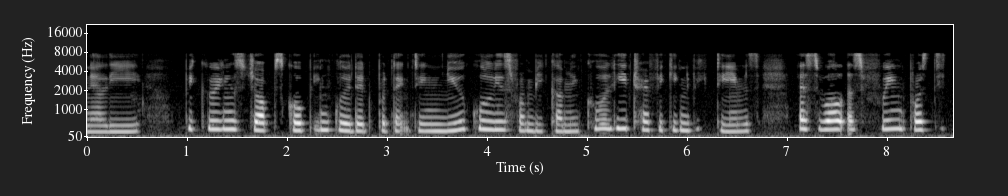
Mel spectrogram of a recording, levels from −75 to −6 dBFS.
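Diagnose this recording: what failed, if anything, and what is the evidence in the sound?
Nothing failed; no faults heard.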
